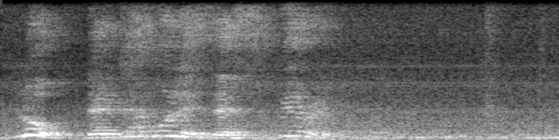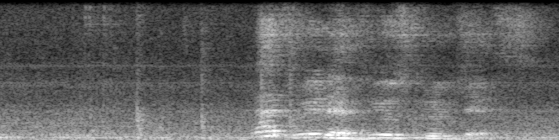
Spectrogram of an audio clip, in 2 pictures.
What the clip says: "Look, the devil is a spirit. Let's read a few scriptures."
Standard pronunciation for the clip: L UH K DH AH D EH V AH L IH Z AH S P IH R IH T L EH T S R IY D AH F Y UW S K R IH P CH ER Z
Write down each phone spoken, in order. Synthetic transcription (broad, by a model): L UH K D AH D EH V AH L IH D AH S P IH R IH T L EH T S R IY D AH F Y UW S K R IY P CH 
